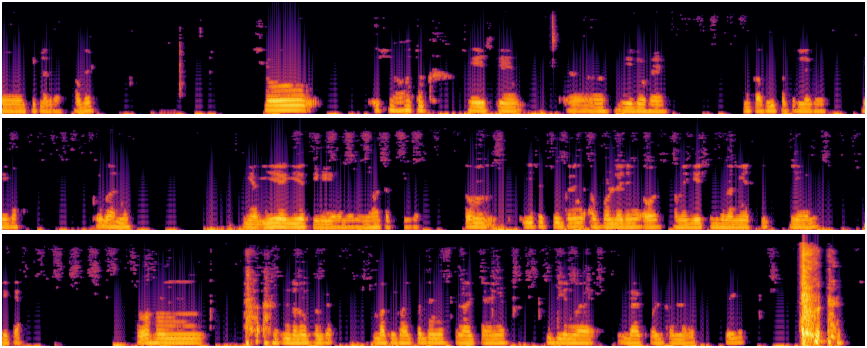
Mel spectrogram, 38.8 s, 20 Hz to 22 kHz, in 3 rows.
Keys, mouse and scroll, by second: 0.3-0.7 scroll down 2, 0.7-1.3 middle drag, 1.3 Tab, 2.6 KP_1, 2.9-3.2 scroll up 1, 3.2 shift+z, 3.6 shift+middle click, 4.1 shift+z, 4.8 shift+z, 5.9 shift+z, 6.8-7.8 scroll down 5, 7.8-8.3 scroll up 3, 8.7 scroll up 1, 10.1 scroll up 1, 10.9 click, 11.8 d, 12.5-13.2 drag, 13.2 d, 13.8 shift+z, 14.6 click, 15.3 Tab, 15.7-16.0 scroll up 1, 16.0-18.9 shift+middle drag, 18.9 click, 20.8 e, 22.8 shift+z, 24.6-26.1 drag, 26.1 d, 26.3 scroll up 3, 26.7 shift+z, 26.9-27.3 shift+middle drag, 27.3 Tab, 27.9 shift+click, 28.8 shift+h, 29.3 ctrl+space, 29.9 click, 30.3 Tab, 30.7-31.0 scroll down 3, 31.0-32.5 middle drag, 32.5 KP_3, 33.5 shift+z, 33.9 g, 35.7 shift+z, 35.9-37.1 middle drag, 37.1 KP_1.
